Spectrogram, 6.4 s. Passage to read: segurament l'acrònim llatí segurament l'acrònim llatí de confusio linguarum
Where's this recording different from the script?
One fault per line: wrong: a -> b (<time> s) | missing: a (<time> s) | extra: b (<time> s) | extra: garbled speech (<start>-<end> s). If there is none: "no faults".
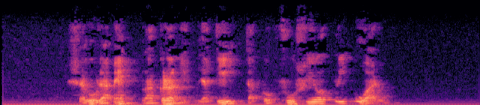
missing: segurament l'acrònim llatí (3.0 s)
